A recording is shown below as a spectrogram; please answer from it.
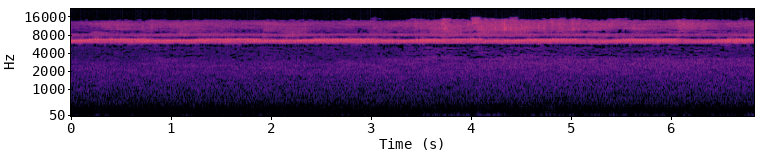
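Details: Crickets calling at night in summer, their constant high metallic trill steady throughout while a broad hiss of wind sits underneath, slightly stronger toward the end.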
